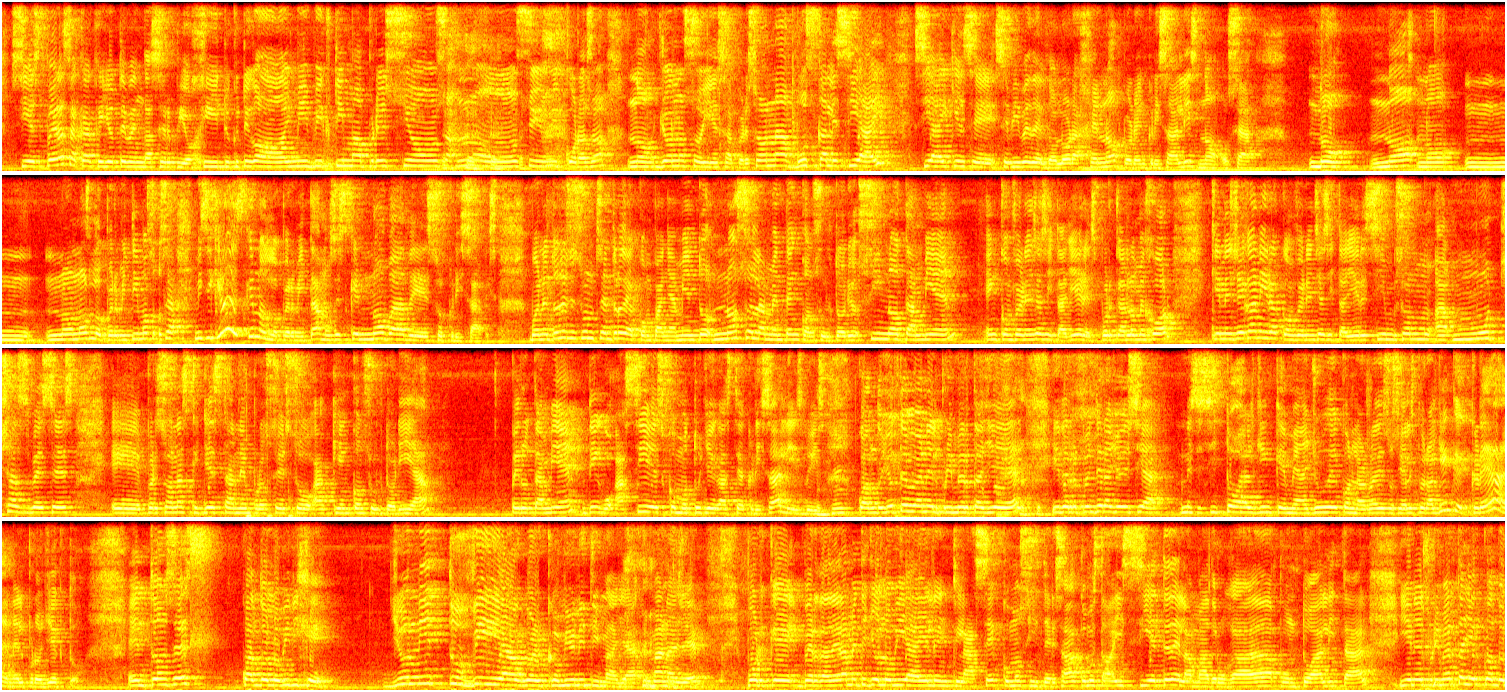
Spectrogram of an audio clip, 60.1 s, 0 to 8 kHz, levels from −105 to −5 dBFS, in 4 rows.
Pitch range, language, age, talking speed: 210-255 Hz, Spanish, 20-39, 195 wpm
